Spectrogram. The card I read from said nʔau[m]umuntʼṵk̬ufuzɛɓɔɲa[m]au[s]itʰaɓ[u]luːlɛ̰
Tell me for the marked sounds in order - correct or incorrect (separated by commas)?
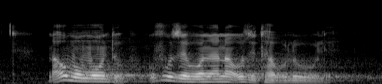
correct, incorrect, incorrect, correct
